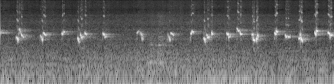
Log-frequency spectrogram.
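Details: Sooty-headed bulbul lure song with spaced, bright slurred chirps, sparse at first with a short lull, then growing quicker and more crowded toward the end.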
